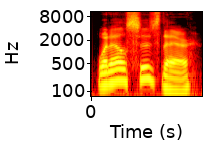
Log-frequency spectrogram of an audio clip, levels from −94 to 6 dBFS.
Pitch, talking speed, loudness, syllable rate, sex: 150 Hz, 215 wpm, -17 LUFS, 6.1 syllables/s, male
